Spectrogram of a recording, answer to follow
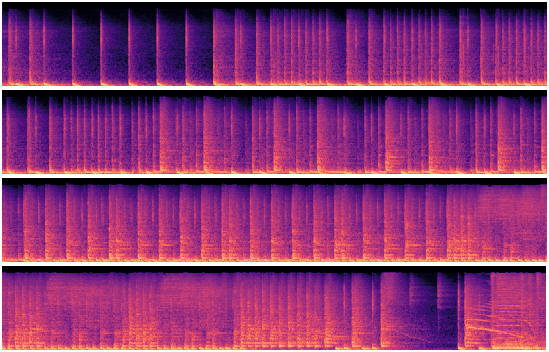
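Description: Live drum solo on a full drum kit with bass drum, snare, toms and cymbals. It opens with loud single hits about two a second, then builds into fast, dense playing.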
